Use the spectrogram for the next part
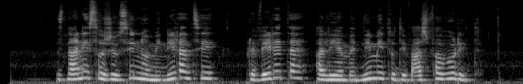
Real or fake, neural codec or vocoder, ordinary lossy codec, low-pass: real; none; none; none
